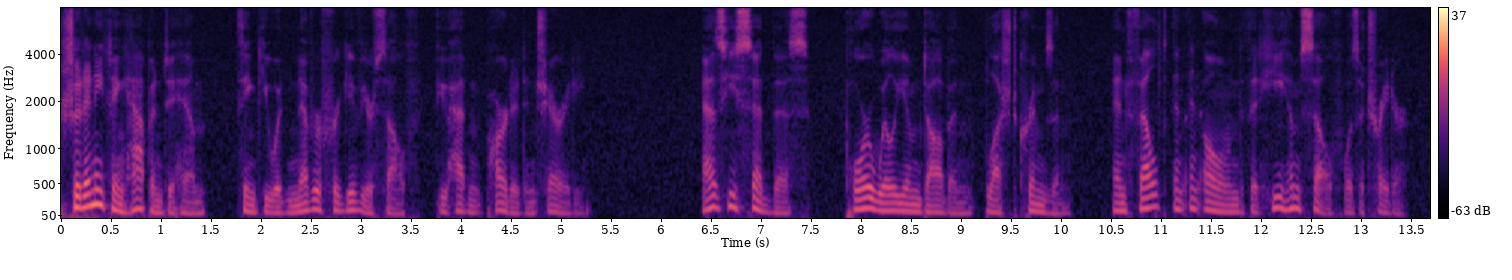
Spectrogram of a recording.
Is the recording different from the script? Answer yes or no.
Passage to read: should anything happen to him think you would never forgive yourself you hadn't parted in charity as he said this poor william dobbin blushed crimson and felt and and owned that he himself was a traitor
no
